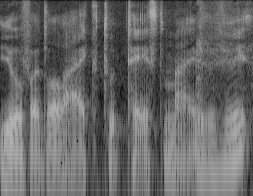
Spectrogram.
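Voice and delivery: put-on heavy Romanian accent, very soft and hushed. Retelling an encounter, the speaker quotes a woman holding a whip: thick Romanian accent. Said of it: "she says in like this thick, like Romanian accent".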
